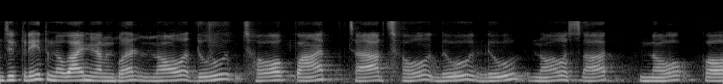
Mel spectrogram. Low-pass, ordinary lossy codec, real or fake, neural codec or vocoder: none; none; fake; codec, 16 kHz, 1 kbps, FunCodec, trained on LibriTTS, 50 frames a second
